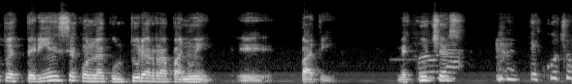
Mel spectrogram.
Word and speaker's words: Rapa Nui: Mira, para mí lo Rapa Nui, la R no se pronuncia en Rapa Nui, por eso yo digo Rapa Nui. No existe la R, sino la R.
